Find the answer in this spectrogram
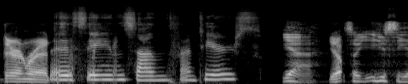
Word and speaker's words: Médecins Sans Frontières: Médecins Sans Frontières. That's how you have to say it with a French accent. It's Médecins Sans Frontières.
